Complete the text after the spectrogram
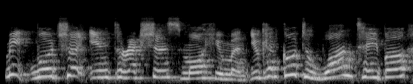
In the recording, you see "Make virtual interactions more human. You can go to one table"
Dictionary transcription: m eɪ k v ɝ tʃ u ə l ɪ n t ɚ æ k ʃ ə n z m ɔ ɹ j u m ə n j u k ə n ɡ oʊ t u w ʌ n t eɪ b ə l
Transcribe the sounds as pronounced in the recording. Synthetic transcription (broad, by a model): m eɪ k w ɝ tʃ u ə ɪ n t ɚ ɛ k ʃ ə n s m ɔ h j u m ə n j u k ə n ɡ oʊ t u w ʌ n t eɪ b ə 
